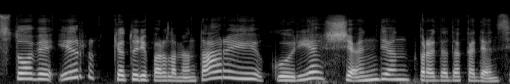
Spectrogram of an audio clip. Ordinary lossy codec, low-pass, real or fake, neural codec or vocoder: Opus, 64 kbps; 10.8 kHz; real; none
